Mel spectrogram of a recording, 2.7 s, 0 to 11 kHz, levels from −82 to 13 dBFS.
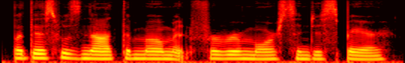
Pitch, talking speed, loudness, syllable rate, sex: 160 Hz, 220 wpm, -18 LUFS, 5.7 syllables/s, female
